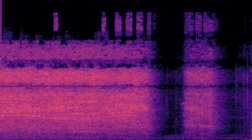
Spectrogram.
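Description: A power drill drives screws into pocket holes while building a Shaker-style cabinet door, one sustained whirring run that stops abruptly and then gives a couple of shorter bursts close by.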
